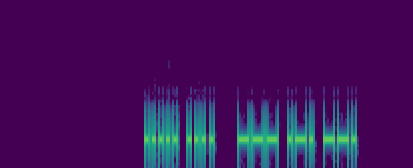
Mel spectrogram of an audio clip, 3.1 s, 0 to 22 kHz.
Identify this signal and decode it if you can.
Morse code, heard as a keyed tone, about 46 wpm, 700 Hz. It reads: 5H ORG
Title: Winter Field Day Exchanges Encore 45wpm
